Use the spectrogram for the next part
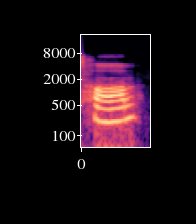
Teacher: If you pronounce it in the US accent, it's pronounced harm with an R.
